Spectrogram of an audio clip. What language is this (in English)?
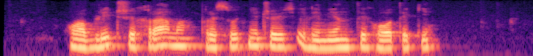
Belarusian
